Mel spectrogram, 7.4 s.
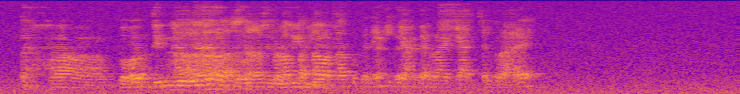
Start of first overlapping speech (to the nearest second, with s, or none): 2 s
